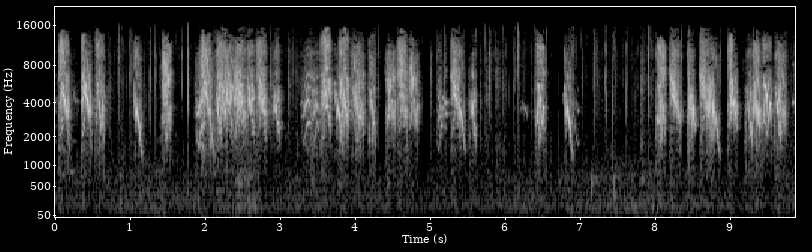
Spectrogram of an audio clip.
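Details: Near-continuous chattering of Eurasian tree sparrows, January 11: overlapping rough chirps and chips, several birds calling in quick irregular bursts throughout.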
